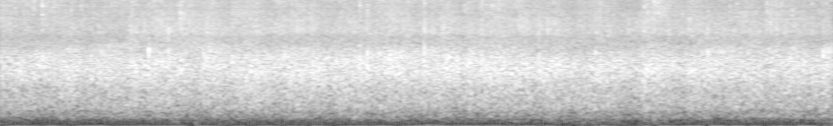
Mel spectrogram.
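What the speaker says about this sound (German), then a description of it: "ich bitte um einen ordentlichen Applaus für dieses hochprofessionelle kleine" Lecture-hall audience giving sustained applause for a small research team at an inaugural lecture, a dense, even wash of many clapping hands throughout with no pauses.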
